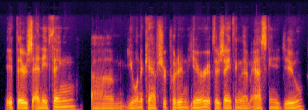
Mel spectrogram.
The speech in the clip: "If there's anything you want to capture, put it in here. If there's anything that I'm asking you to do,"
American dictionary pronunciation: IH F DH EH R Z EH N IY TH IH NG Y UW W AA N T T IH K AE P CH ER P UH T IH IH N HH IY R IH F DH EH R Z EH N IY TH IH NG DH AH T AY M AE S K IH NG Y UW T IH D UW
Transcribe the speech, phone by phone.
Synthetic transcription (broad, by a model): IH F DH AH R Z EH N IY TH IH NG Y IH W AA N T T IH K AE P CH ER P UH T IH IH N HH IY R IH F DH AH R Z EH N IY TH IH NG DH AH T AY M AE S K IH NG T IH D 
